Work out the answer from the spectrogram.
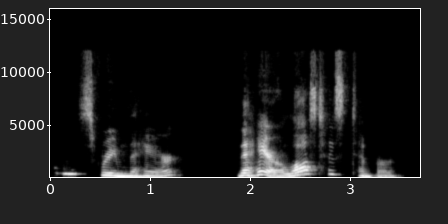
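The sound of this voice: An unforced reading voice is heard. Behind it, the background is quiet.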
